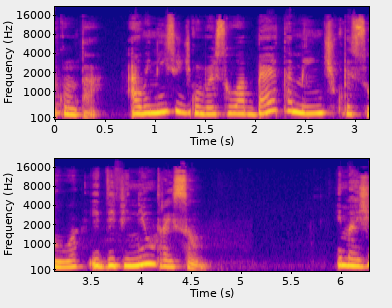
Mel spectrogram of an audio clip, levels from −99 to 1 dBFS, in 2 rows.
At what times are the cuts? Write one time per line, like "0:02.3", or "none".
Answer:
0:01.3
0:02.9
0:03.4
0:04.1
